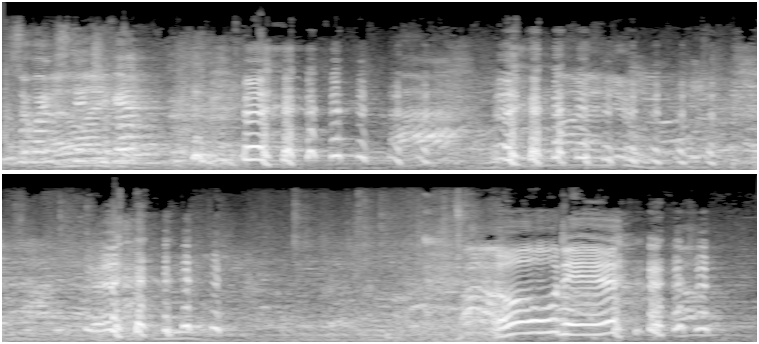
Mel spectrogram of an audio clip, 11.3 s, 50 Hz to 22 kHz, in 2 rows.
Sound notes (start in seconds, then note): 1.3 laughing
